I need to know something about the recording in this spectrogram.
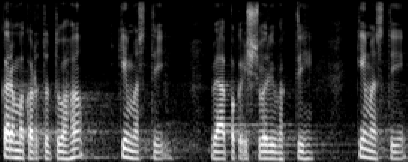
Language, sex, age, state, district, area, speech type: Sanskrit, male, 18-30, Madhya Pradesh, Chhindwara, rural, spontaneous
